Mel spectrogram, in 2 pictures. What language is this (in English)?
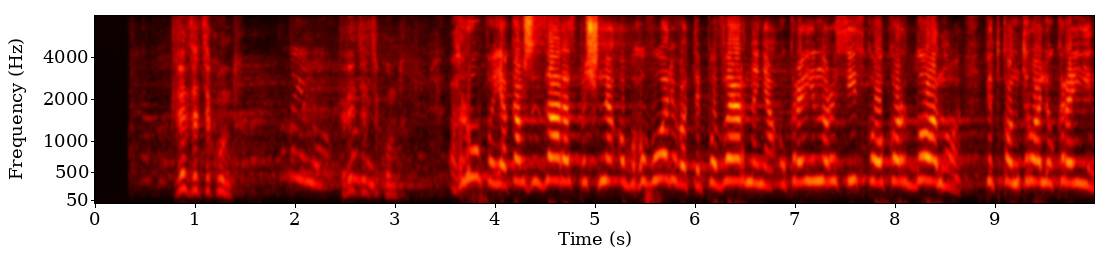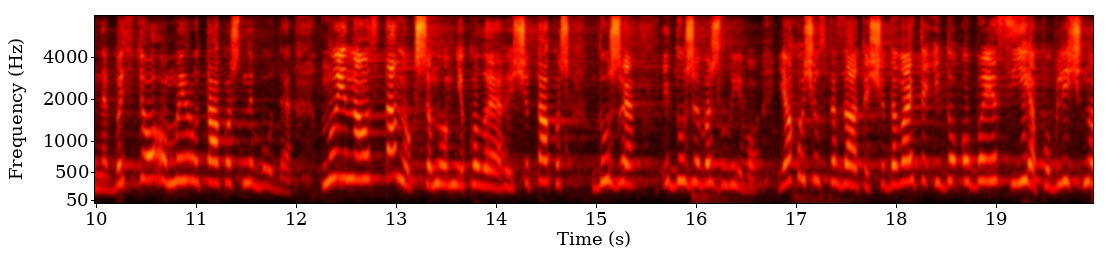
Ukrainian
